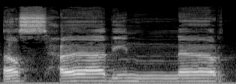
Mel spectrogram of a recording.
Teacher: أصحاب، باء مكسورة، ننتقل من الباء إلى النون لأنه لدينا همزة وصل واللام شمسية والنون من الأحرف الشمسية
